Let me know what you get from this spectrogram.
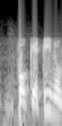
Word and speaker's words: Pochettino: Y, y también eso a nivel plantilla se siente y por ahí viene el fichaje de Mauricio Pochettino, porque me, Pochettino, mejor dicho, porque así lo pronuncian.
